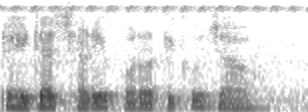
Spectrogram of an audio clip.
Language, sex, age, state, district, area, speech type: Odia, male, 18-30, Odisha, Bargarh, urban, read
